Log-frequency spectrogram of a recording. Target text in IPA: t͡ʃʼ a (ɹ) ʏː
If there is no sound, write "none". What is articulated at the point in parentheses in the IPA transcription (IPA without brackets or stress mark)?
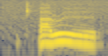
ɹ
